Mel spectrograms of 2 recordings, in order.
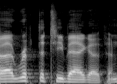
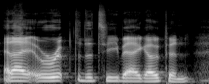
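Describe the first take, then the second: First: Said in the usual way. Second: Emphatic slow telling. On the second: Shown as a demonstration. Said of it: "So I ripped the tea bag open".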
